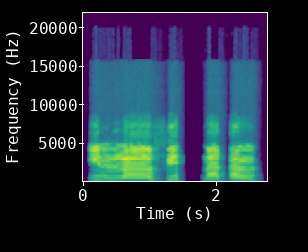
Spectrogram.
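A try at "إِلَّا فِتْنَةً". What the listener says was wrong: Kurang Ibu, fit. Jadi fit ya ada hamas ya pada ta, karena sifat ta itu hamas.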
